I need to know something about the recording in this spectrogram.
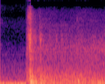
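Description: Low rumble of a car idling, heard from inside the cabin, cut off abruptly about half a second in by a sharp thump. A steady outdoor background hum follows.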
